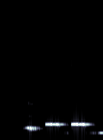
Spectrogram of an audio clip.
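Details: Three pure whistled notes from a Pied Butcherbird: a short note, then two longer steady tones a little higher, with a faint lower note trailing at the end.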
